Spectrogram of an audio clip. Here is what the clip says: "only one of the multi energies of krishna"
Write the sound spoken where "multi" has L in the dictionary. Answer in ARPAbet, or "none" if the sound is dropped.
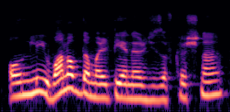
L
